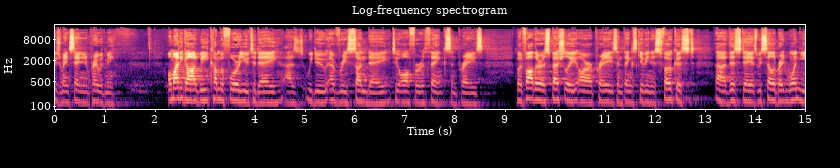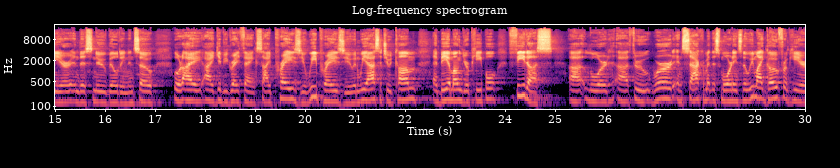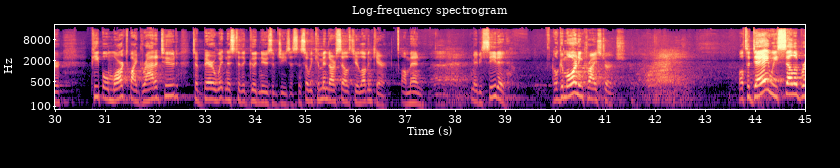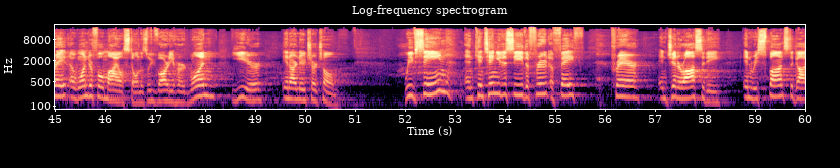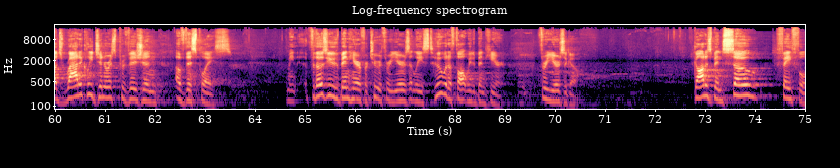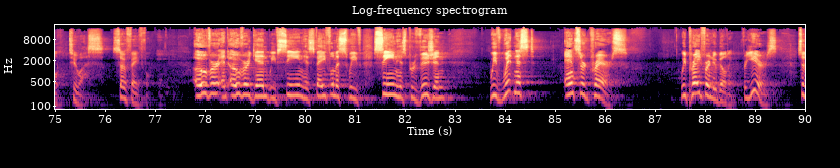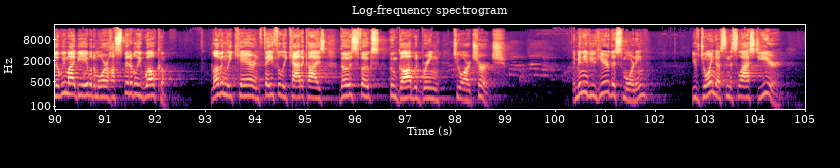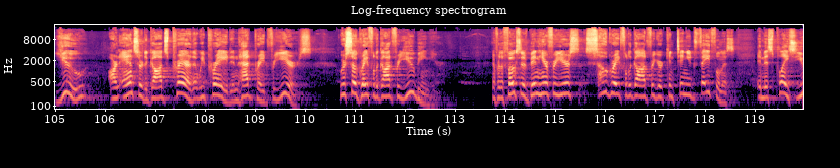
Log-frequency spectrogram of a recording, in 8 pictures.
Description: Gratitude Sunday, celebrating one year in the new building.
